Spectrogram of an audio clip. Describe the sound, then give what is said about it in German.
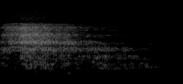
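A long exhale through pressed lips during a guided breathing exercise: a soft, airy hiss that swells quickly, then thins and fades gradually over nearly two seconds, with no other sound. “ein langer Atemzug durch die zusammengepressten Lippen aus”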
